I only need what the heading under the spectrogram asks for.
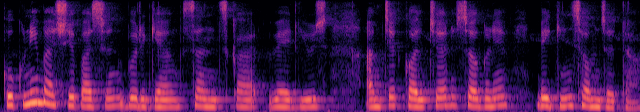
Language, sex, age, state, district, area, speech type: Goan Konkani, female, 18-30, Goa, Canacona, rural, spontaneous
